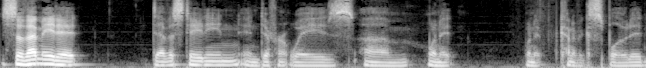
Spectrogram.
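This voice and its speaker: On a very clean recording with a silent background, a man with an unremarkable speaking voice talks at a fairly slow pace, his pitch fairly low, with ordinary pitch variation and big swings in loudness. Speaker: pastor. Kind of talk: casual chat.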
